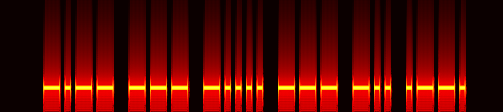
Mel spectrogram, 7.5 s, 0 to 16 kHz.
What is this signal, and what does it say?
Morse code, heard as a keyed tone, about 15 wpm, 700 Hz. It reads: YO6ODP
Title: DXCC-100 Call Signs - 6 Characters - Repeated 2x - 15wpm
